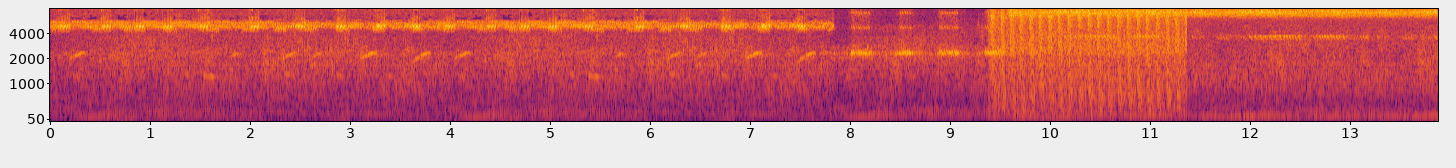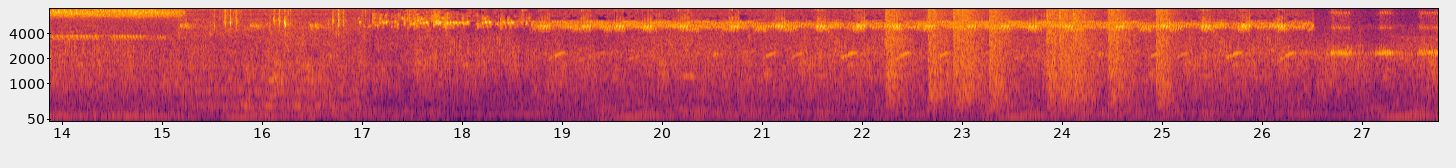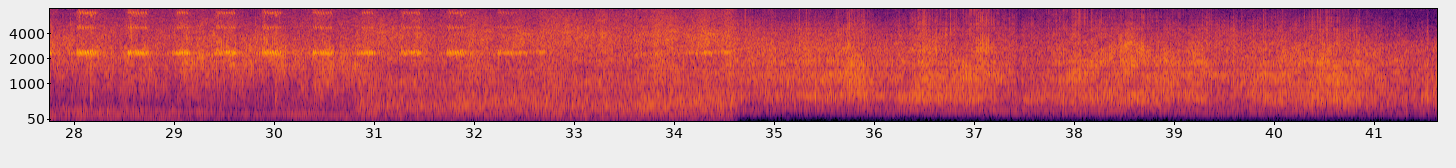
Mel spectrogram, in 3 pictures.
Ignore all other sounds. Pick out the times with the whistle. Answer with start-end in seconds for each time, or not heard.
not heard.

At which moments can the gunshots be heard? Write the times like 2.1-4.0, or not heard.
9.3-11.4, 22.2-25.2.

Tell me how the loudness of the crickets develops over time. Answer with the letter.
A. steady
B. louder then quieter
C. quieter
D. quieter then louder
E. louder
A.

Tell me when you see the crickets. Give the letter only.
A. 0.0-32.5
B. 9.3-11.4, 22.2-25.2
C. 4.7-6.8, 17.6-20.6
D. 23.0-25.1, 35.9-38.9
A.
